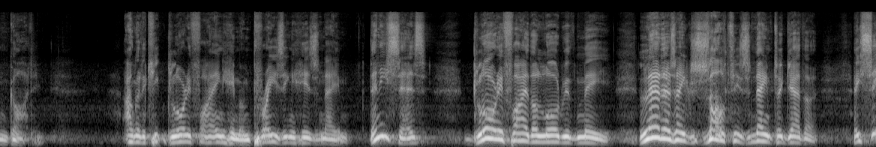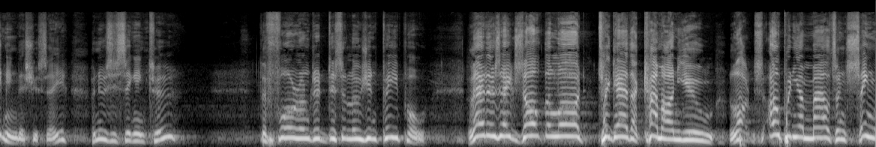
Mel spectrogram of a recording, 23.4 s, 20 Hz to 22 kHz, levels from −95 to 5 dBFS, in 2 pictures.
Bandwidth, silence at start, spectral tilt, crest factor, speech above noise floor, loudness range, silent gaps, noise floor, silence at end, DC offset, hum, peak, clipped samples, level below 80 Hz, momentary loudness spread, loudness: 16 kHz; 0 s; -4.5 dB/octave; 16 dB; 46 dB; 6 LU; none; -63 dBFS; 0 s; under 0.1%; none; -2 dBFS; under 0.1%; -64 dBFS; 11 LU; -18 LUFS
